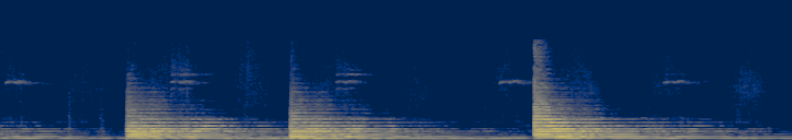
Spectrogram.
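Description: A swinging bronze church bell with its original clapper and hangings, struck three times, about two seconds and then three seconds apart, each stroke ringing out and slowly dying away over a steady hum, heard close up in the belfry.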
